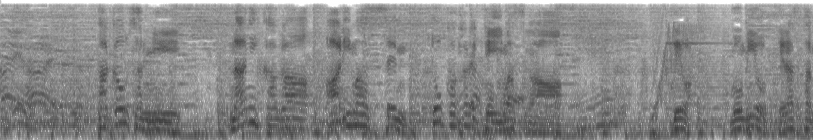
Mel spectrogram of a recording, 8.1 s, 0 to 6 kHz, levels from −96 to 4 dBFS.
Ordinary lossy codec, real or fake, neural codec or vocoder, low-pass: none; fake; vocoder, 24 kHz, 100 mel bands, Vocos; 5.4 kHz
